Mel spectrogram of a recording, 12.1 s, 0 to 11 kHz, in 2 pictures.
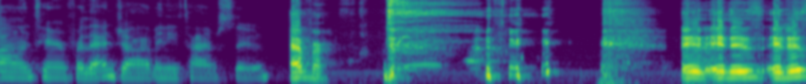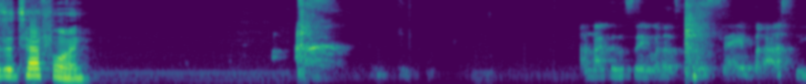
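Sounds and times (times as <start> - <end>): woman clearing her throat: 8.1 - 8.6.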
